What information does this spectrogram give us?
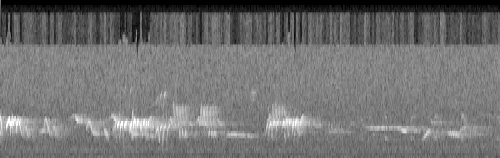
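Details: Ashy minivet calling in familiar satoyama countryside, giving a few high, thin trilled phrases near the top of the range, spaced unevenly over five seconds against a steady low rural hiss.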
